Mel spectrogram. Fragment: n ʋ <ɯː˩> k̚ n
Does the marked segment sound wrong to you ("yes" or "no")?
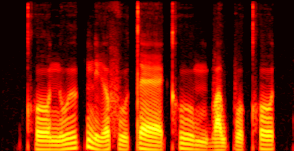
yes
